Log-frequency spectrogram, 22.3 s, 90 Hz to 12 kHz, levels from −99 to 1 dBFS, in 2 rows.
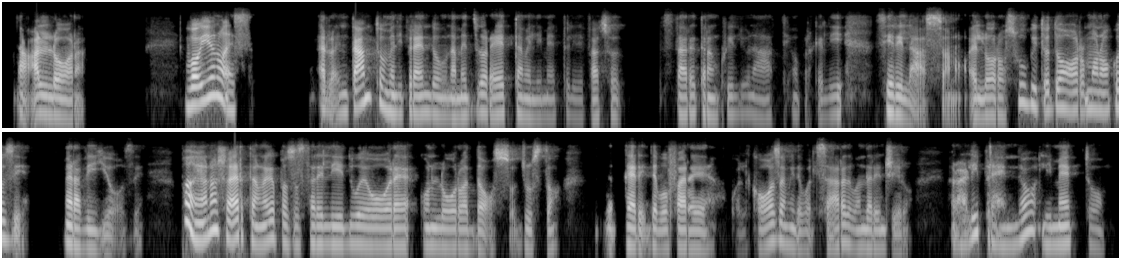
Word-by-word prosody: Ah - - +2
allora 150 -4 +2 1.1
vogliono 255 +9 +8
ess 180 - 0 0.7
allora, - - 0
intanto 230 - +5
me 180 - -3
li 160 - -8
prendo 160 0 0
una 145 -1 -4
mezz'oretta, 155 +1 -3
me 145 - -8
li 135 0 -14
metto, 140 +2 -18
glieli 140 -2 -23
faccio 140 +1 -6 0.4
stare 155 +1 -5
tranquilli 155 +1 -10
un 160 - -20
attimo 140 +1 -18
perché - - -19
lì 150 +3 -11 0.3
si 170 - -2
rilassano 155 -4 -1
e 145 - -1
loro 150 +1 -3
subito 220 0 -4
dormono 185 -1 -1
così, 195 -1 -4 0.4
meravigliosi. 140 -5 -1 0.4
Poi 180 - +7
a - - +6
una 265 +8 +4
certa 210 -8 +6
non 160 0 +1
è - - +3
che 195 - +1
posso 165 -4 -2
stare 160 +1 -3
lì 155 -1 -3
2 160 -1 -4
ore 150 0 0
con 150 -1 -5
loro 140 -1 -3
addosso, 140 -1 +1
giusto, - - -3 0.4
magari 145 -3 +2
devo 135 -2 -2
fare 135 -2 -1
qualcosa, 175 +2 -4
mi 155 - -9
devo 130 - -11
alzare, 125 - -3
devo 155 -4 -8
andare 135 -1 -5
in 135 - -8
giro. - - -5 0.3
Allora - - -3
li 225 +3 -2
prendo, 165 - -4
li 155 - -9
metto 155 -3 -4
155 Hz, 165 wpm, -26 LUFS, 145-170 Hz, 1.1 s, vogliono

